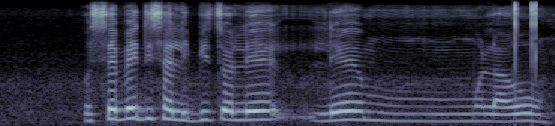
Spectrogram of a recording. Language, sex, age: Southern Sotho, male, 20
